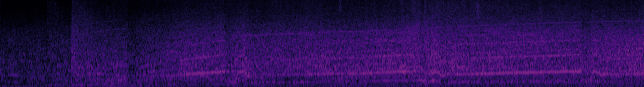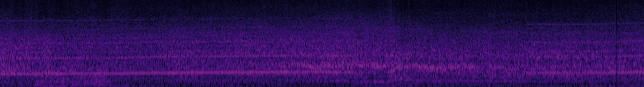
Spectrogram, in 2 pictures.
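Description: A racing car engine roars loudly, rising in pitch through the gears and dropping at each shift.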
